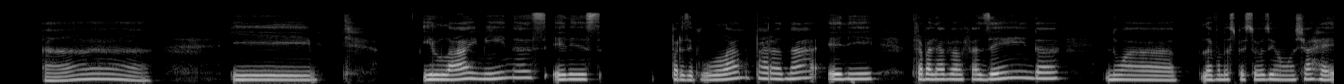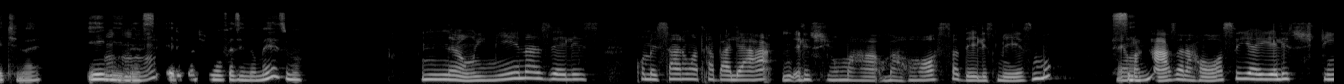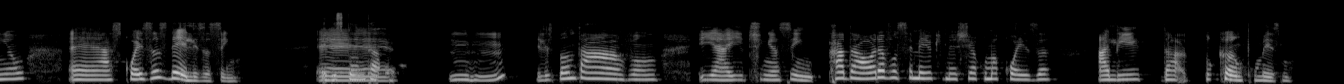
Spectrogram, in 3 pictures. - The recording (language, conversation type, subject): Portuguese, podcast, Como as histórias de migração moldaram a sua família?
- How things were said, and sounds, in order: drawn out: "Ah, e"; tapping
